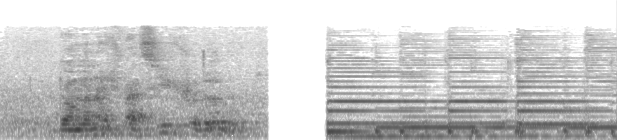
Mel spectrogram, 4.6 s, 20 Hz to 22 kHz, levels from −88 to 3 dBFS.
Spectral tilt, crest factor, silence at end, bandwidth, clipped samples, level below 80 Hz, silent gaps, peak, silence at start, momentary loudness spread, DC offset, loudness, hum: -5 dB/octave; 16 dB; 0 s; 11.5 kHz; under 0.1%; -60 dBFS; 2.02-2.42 s; -14 dBFS; 0 s; 9 LU; under 0.1%; -30 LUFS; none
